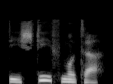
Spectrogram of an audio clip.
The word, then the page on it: Die Stiefmutter: German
